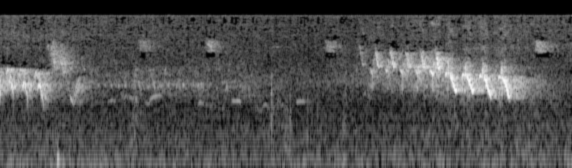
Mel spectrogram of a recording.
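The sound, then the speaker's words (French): Birds chirping outdoors in quick, high-pitched bursts, with a busier, louder run of rapid twittering near the end and scattered faint calls in between. No one speaks. “Que disent les oiseaux maintenant?”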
